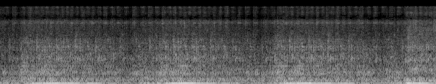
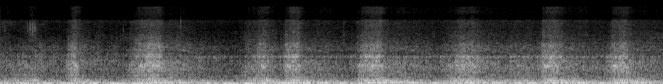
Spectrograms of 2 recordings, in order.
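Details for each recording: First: 1986 Ford F8000 with 3208 Cat V8 10.4 L turbo diesel, sat about 8 years, just started after wiring the solenoid, water level unchecked: loping, uneven idle at roughly fifty surges a minute, like a heavy cam; rough idle. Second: 1986 Ford F8000, Cat 3208 10.4 L turbo V8 diesel, sat about 8 years, just started, coolant unchecked: clean rise and fall on repeated throttle blips, no miss; earlier lopey cam-like idle smoothed out, running normally.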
